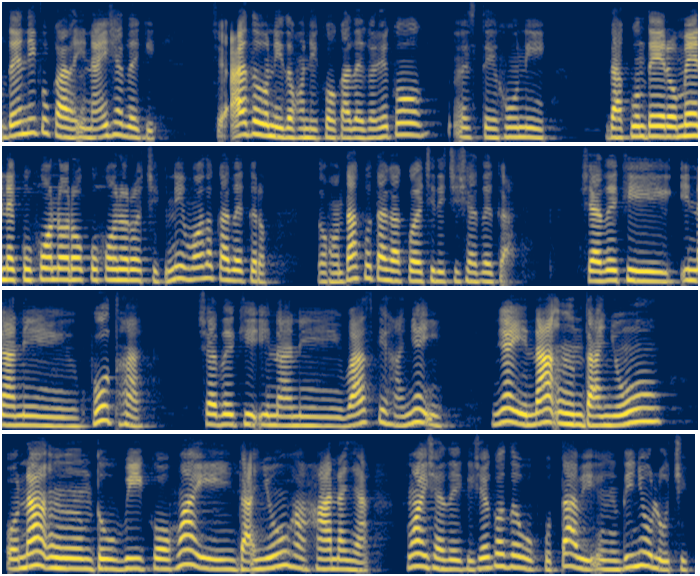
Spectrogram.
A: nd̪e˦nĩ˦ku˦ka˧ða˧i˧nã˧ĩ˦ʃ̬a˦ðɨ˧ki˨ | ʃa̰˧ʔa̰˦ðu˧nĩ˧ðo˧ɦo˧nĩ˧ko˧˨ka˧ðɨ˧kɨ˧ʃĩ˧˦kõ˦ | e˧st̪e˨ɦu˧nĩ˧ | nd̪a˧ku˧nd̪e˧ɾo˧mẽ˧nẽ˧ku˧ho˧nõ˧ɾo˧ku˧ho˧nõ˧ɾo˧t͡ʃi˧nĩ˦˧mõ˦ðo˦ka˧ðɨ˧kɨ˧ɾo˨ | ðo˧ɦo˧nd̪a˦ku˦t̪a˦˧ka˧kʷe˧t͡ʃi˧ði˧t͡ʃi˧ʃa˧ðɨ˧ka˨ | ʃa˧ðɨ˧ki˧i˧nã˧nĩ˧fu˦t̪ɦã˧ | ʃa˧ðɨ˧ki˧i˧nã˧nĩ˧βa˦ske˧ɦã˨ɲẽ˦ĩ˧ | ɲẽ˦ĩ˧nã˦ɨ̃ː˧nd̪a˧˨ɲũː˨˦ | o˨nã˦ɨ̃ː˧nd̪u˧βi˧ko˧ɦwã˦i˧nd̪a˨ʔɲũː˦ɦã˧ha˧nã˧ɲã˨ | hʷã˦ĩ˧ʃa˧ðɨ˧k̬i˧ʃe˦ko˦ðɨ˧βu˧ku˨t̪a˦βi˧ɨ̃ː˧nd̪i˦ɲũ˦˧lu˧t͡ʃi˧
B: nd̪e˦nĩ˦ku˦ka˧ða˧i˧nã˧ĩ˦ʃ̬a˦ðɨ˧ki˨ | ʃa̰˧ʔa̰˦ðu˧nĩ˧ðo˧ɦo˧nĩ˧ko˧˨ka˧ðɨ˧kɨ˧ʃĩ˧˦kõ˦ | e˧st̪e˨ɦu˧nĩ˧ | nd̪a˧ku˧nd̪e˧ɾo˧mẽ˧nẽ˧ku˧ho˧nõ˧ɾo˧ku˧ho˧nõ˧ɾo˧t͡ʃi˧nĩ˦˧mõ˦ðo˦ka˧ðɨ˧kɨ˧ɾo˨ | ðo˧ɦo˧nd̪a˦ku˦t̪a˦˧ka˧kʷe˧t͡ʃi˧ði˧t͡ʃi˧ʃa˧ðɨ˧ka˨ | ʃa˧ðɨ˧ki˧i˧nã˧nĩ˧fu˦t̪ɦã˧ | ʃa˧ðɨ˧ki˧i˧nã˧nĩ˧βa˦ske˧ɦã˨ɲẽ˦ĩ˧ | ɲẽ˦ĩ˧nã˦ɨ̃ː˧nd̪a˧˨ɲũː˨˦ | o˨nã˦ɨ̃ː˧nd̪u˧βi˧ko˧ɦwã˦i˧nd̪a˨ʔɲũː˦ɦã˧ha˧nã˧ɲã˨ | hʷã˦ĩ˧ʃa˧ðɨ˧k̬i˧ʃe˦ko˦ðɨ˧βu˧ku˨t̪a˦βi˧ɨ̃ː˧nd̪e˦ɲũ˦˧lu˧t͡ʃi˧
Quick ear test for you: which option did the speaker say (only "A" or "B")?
A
